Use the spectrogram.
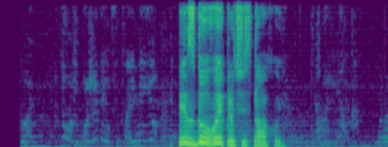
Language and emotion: Russian, angry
